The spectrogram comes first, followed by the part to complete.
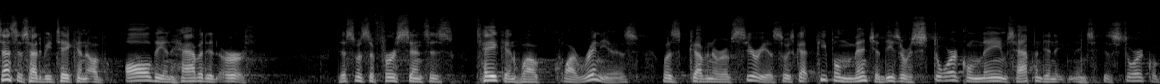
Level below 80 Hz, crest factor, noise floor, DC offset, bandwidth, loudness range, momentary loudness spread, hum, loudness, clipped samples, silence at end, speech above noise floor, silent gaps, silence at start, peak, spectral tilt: -68 dBFS; 22 dB; -61 dBFS; under 0.1%; 11 kHz; 3 LU; 12 LU; none; -28 LUFS; under 0.1%; 0 s; 34 dB; none; 0 s; -6 dBFS; -7 dB/octave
